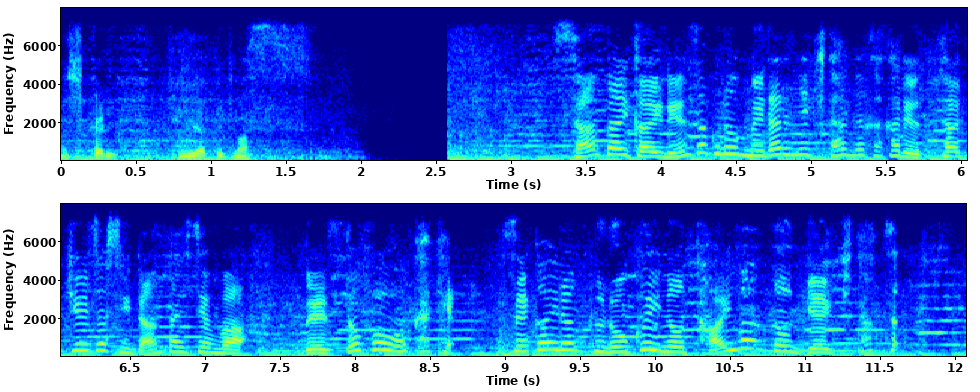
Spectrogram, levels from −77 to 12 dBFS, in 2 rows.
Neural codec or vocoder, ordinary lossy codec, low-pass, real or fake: autoencoder, 48 kHz, 128 numbers a frame, DAC-VAE, trained on Japanese speech; Opus, 32 kbps; 7.2 kHz; fake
